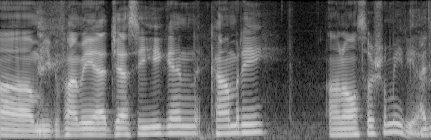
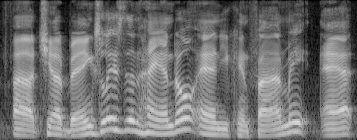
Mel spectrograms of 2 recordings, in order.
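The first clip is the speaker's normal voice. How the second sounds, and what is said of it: Put-on character accent. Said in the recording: “I could drop the accent.”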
